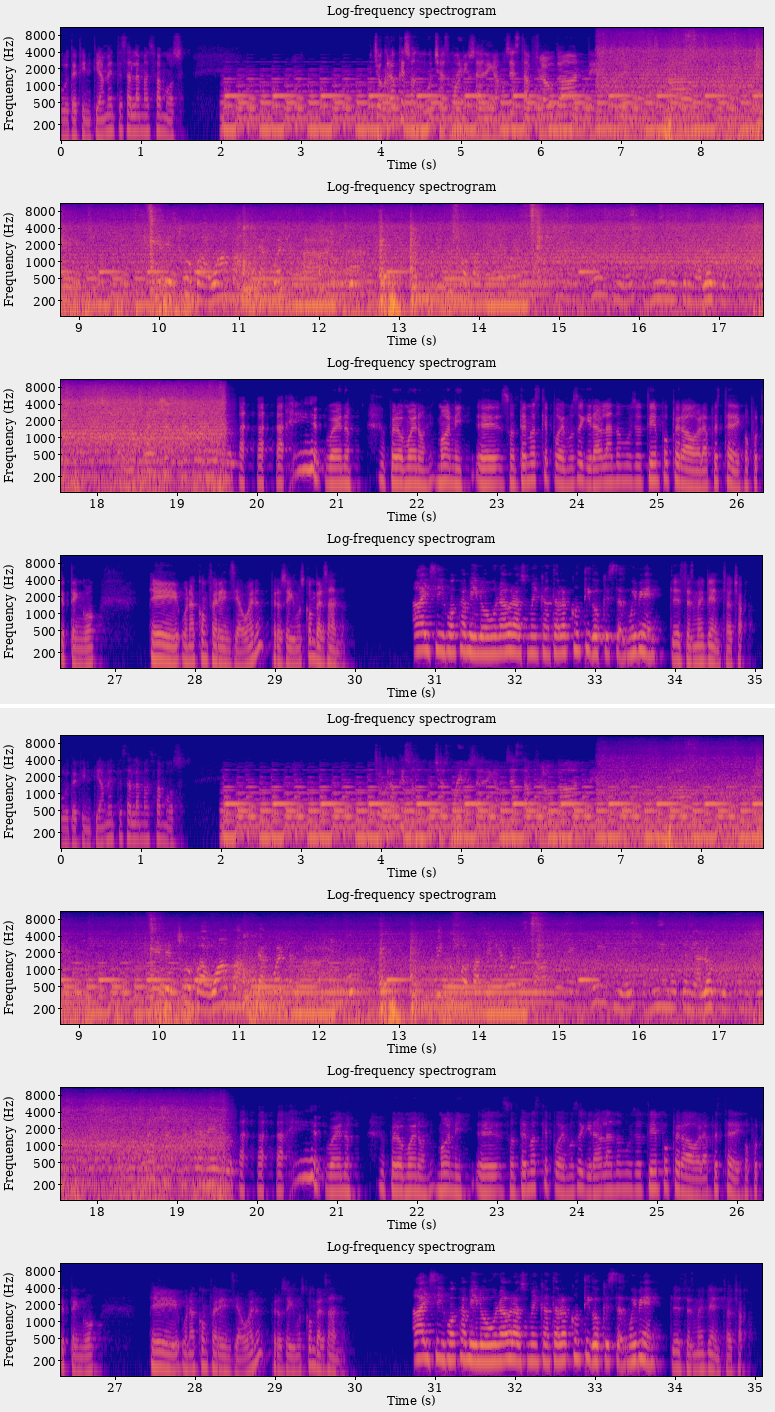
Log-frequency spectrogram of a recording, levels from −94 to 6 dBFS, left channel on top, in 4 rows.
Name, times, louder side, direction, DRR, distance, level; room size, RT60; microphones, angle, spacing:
voice 1, 0.0-1.5 3.9-8.3 8.6-9.5 10.0-10.3 11.8-12.8 13.2-13.3 13.6-14.0 18.2-19.1 19.8-27.1 27.4-29.9 33.9-34.8, left 4 dB, 70° left, 7 dB, 0.8 m, -41 dB
sound 1, 2.0-15.5, right 2 dB, 55° right, 1.4 m, -33 dB
voice 2, 4.9-5.3 9.9-11.7 12.3-12.4 13.4-17.7 18.5-18.7 19.2-19.7 30.7-33.8, right 1 dB, 15° right, -2 dB, 1.6 m, -35 dB
sound 2, 6.7-19.6, left 4 dB, 85° left, 1.4 m, -34 dB
24.5 x 9.5 x 2.9 m, 0.33 s
head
